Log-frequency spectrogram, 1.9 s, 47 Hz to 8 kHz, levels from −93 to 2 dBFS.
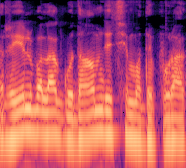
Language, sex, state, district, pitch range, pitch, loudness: Maithili, male, Bihar, Madhepura, 110-130 Hz, 115 Hz, -13 LUFS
